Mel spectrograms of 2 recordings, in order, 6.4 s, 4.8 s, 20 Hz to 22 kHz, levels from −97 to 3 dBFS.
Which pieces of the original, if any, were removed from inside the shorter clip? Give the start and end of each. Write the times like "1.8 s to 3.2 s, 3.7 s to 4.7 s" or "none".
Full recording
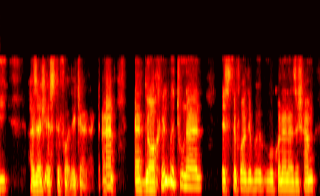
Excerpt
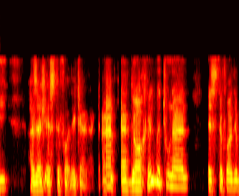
2.3 s to 2.6 s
